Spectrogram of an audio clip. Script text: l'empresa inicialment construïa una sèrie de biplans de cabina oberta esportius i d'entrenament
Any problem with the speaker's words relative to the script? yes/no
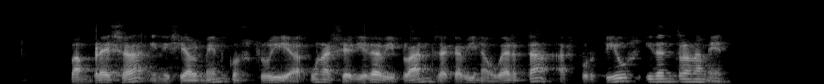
no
